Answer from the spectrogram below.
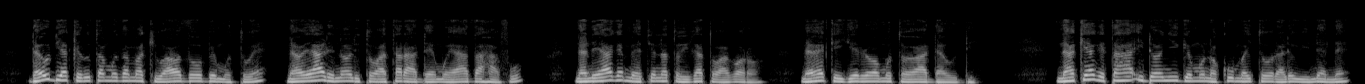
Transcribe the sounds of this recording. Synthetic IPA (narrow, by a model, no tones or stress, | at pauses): daudiakeɾutamoðamakiwaɔðoːbemotwɛ | naɔjaːɾenɔɾitowataɾadɛmwɛjaðaɦafu | naneaɣɛmɛtiɔnatohiɣatwaɣɔɾɔ | najɛkeiɣeɾeɾɔmotwɛwadaudi | nakɛaɣetaɦaʔidɔɲiːɡemonɔkuːmaitoːɾaɾewiːnɛnɛ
